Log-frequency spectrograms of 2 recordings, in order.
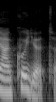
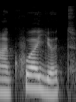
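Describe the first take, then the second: First: "coyote" said ko-yote; "coyote" opening ko, no wa sound; correct pronunciation. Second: "coyote" misread as kwa-yote; "coyote" opening kwa, like "quoi"; wrong double-I reading. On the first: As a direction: say "coyote" with a pure o first. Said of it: "Mais là, on dit un coyote". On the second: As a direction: say "coyote" with wa in first syllable. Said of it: "sinon ça ferait un coyote". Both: Shown as a demonstration.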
